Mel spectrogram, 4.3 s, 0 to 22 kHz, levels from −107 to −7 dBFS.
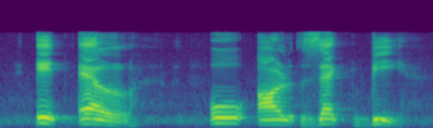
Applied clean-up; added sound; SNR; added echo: none; none; none; none.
